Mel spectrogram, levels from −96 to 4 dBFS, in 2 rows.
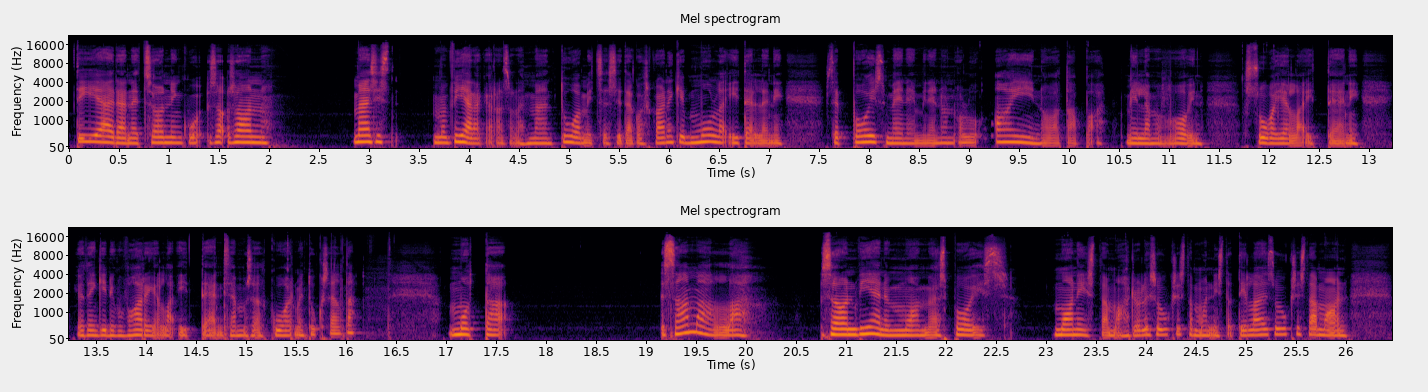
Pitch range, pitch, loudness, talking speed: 165-200 Hz, 185 Hz, -29 LUFS, 130 wpm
